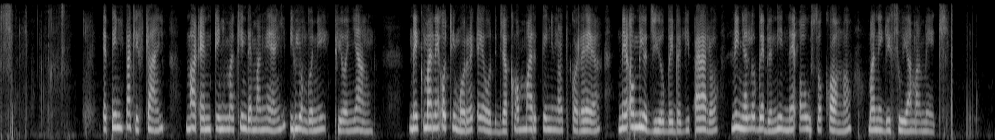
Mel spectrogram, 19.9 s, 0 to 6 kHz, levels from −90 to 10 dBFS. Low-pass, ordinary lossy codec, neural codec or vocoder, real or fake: 5.4 kHz; none; codec, 24 kHz, 1.5 kbps, HILCodec; fake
